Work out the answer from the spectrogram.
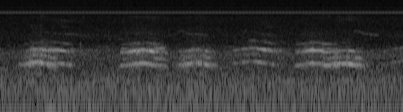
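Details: Indian peafowl calling: a series of six short, nasal, mewing honks repeated roughly every half second, with a steady faint electronic whine behind.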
